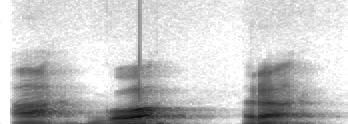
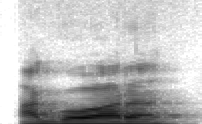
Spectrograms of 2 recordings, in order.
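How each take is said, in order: First: Agora slowly split, a - go - ra; syllable by syllable. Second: Agora as one word, loud stress on GO; stress on second-to-last syllable. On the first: Teacher breaking down an example word, agora slow in syllables. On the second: Teacher giving an example word, agora stressed on GO. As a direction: say agora joined up, punching GO. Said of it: "stressed syllable is the second to last". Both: Shown as a demonstration.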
